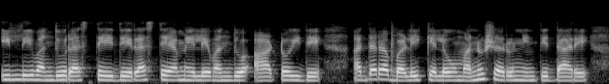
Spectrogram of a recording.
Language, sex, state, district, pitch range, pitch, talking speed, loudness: Kannada, female, Karnataka, Bidar, 190-205 Hz, 195 Hz, 140 wpm, -14 LUFS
